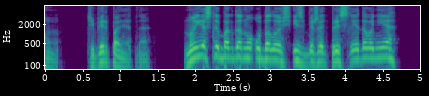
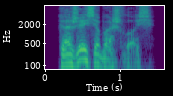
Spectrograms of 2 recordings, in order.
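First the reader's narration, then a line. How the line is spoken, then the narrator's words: Relieved exhale. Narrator (Russian): выдохнул наконец Генка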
